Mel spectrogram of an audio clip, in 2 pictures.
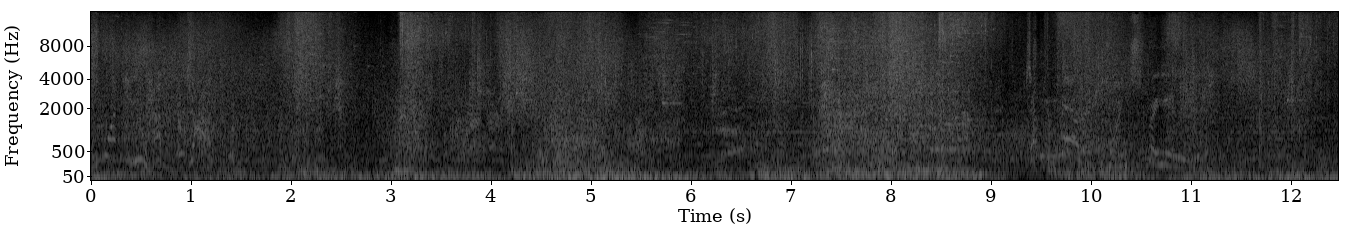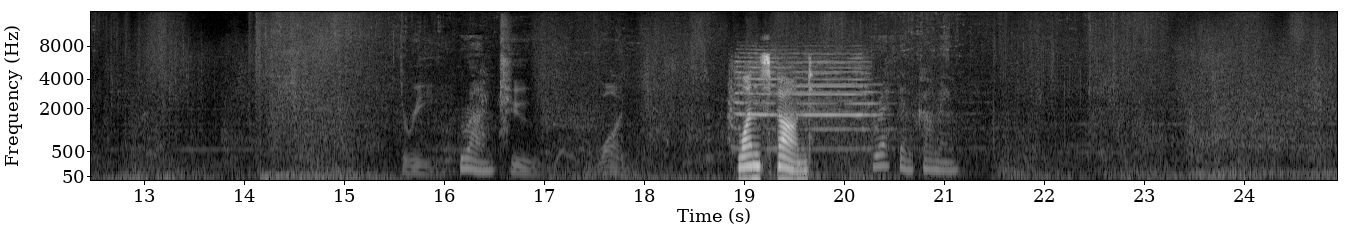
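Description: Magic spell effects whoosh and crackle in a game battle.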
